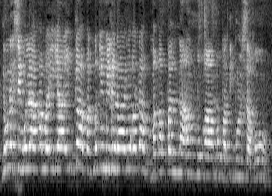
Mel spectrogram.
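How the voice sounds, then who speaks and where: A presenter giving a sales pitch at a business event, firing quick questions and jokes at the audience. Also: steady tone, a little hiss or hum. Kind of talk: lively sales pitch, mixing Tagalog with English. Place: indoor event hall with a live audience. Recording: echoey event hall, voice far from the mic.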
